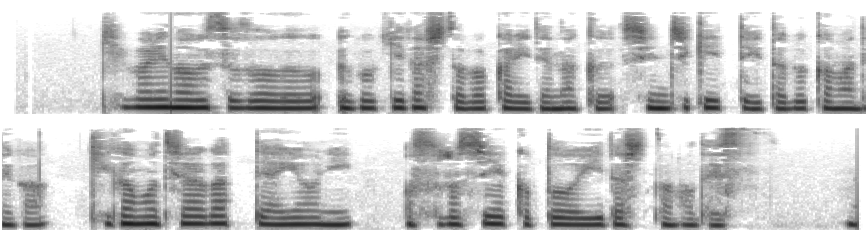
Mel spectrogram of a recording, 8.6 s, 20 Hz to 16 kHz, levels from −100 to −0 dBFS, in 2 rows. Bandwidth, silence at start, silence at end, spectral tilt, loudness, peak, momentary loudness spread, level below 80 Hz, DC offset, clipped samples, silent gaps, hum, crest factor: 11.5 kHz; 0.5 s; 0.05 s; -5 dB/octave; -23 LUFS; -8 dBFS; 11 LU; -72 dBFS; under 0.1%; under 0.1%; none; none; 14 dB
